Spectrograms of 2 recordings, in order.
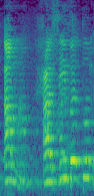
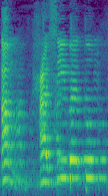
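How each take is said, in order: The two takes are said the same way.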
